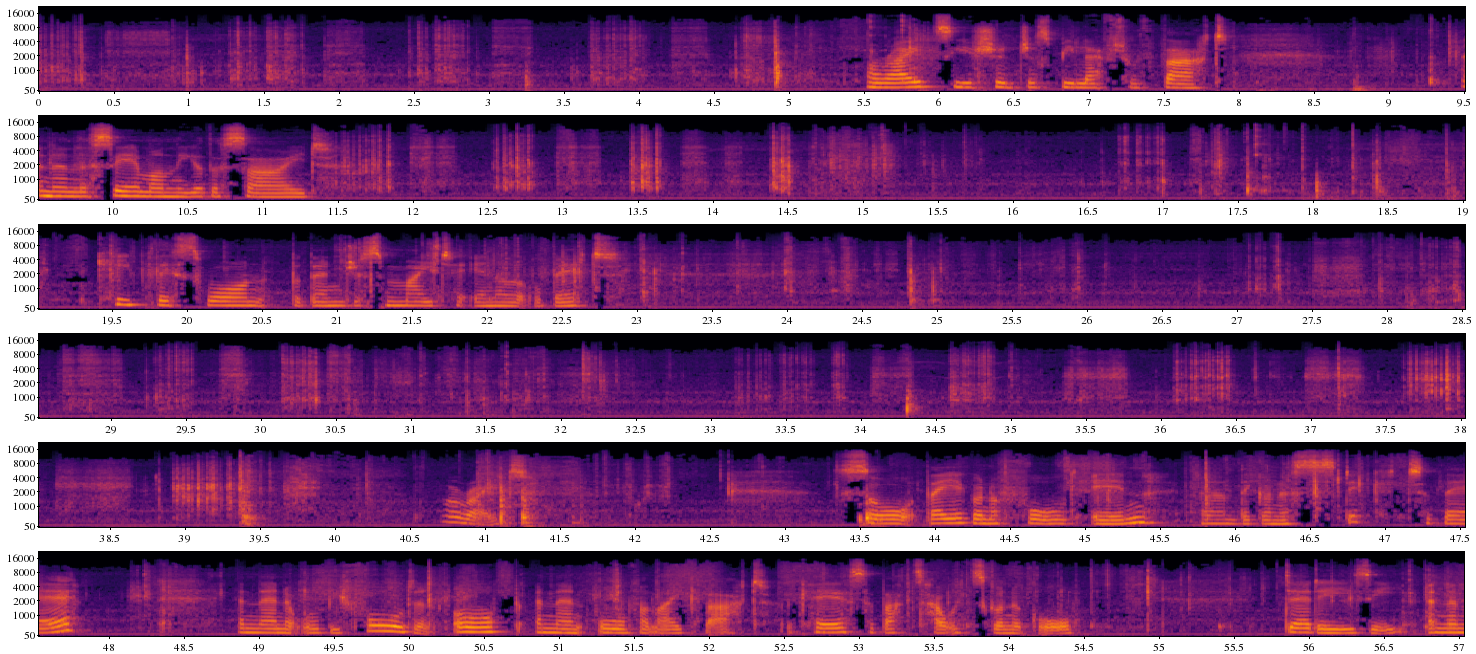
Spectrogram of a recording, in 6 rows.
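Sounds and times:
faint steady hum: 0.0s - 57.0s
scissors snipping cardstock: 33.2s - 39.8s.

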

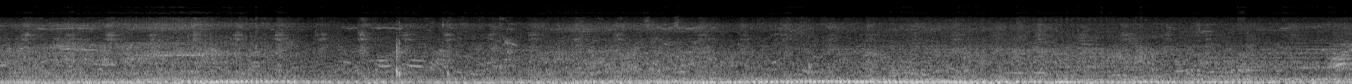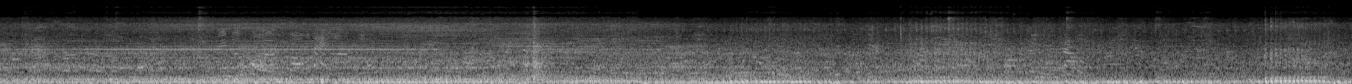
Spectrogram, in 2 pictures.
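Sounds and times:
chatter of many voices: 0.0s - 27.0s
motorbike engines rumbling: 0.0s - 27.0s.

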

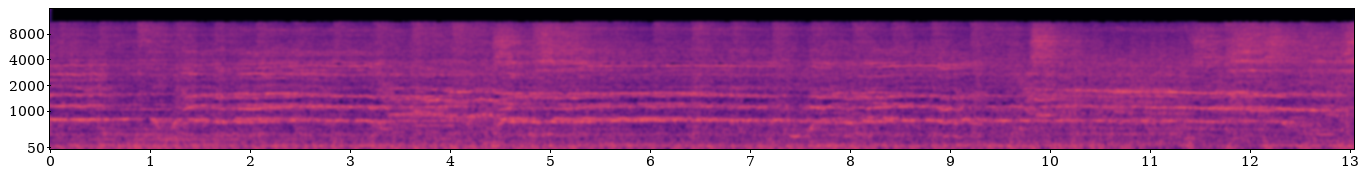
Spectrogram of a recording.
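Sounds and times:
heavy metal band playing: 0.0s - 13.0s
person singing: 0.0s - 13.0s.

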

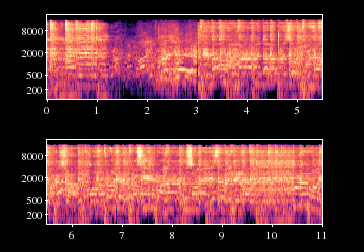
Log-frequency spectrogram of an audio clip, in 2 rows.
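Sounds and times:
dance music: 0.0s - 1.3s, 2.3s - 11.0s
people chattering in a hall: 0.0s - 11.0s.

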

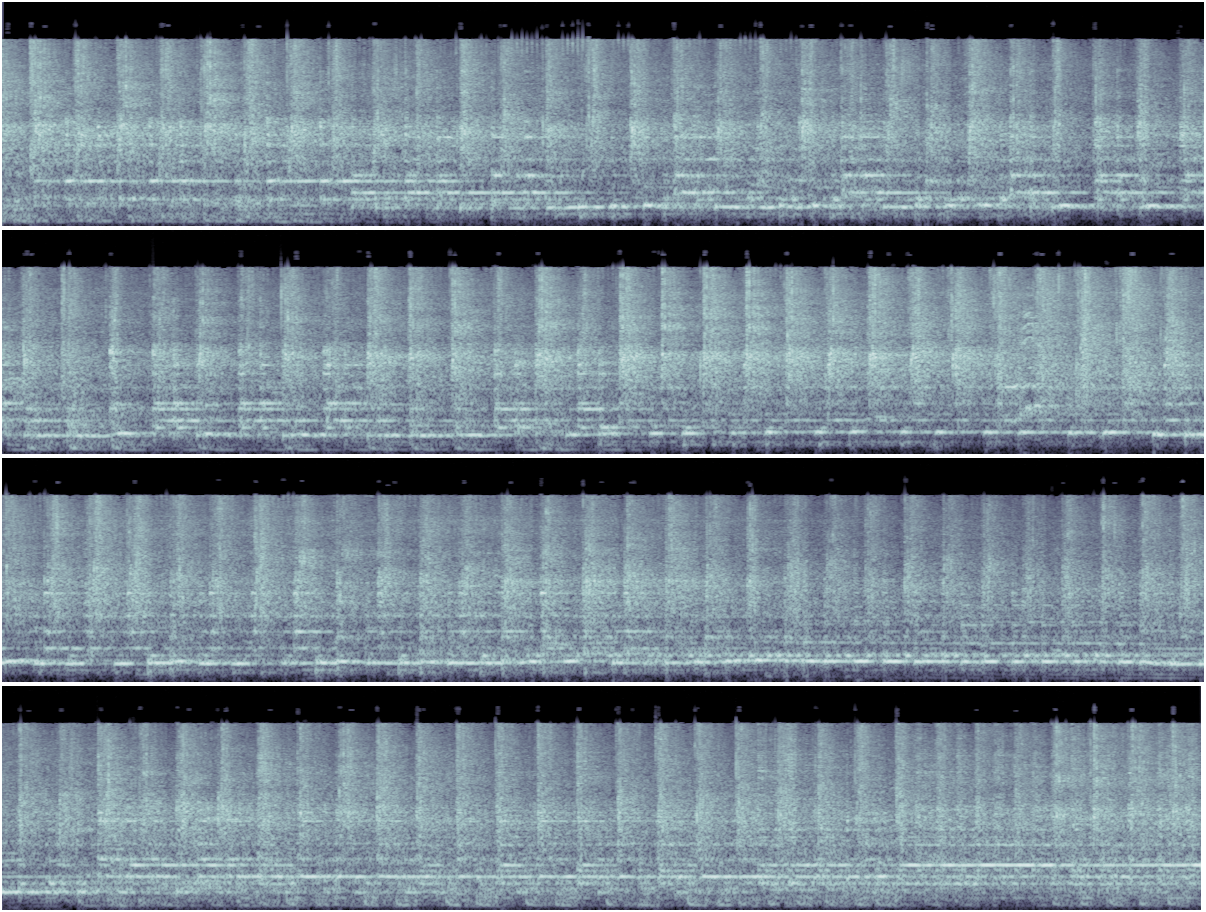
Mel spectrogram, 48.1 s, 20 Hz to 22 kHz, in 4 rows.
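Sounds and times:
group handclaps: 0.0s - 48.0s
tabla: 0.0s - 48.0s.

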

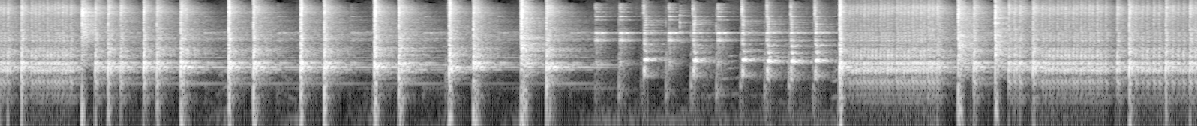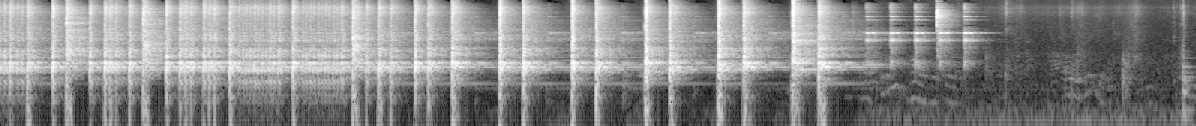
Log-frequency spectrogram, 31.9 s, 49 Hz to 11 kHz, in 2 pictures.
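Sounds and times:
marching snare drum roll: 0.0s - 7.8s, 11.2s - 27.5s.

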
